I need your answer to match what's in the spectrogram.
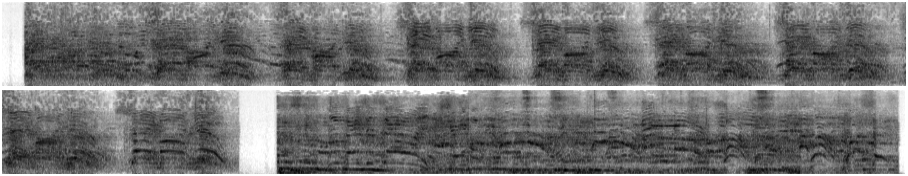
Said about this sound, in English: Now, let's go to the Loudoun County and listen to parents very emotionally yelling at school board members.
